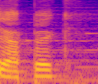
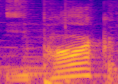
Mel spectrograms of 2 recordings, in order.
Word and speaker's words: Epoch: Now that's left is a quick hop on the epic. I know it's epoch. I just can't pronounce it right.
